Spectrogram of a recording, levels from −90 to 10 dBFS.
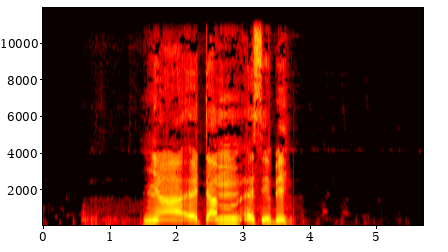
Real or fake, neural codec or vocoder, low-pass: real; none; 10.8 kHz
